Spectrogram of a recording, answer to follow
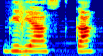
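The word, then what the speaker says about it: gwiazdka: - це зірочка і зірочка польською - це гв'яздка гвяздка гвяздка Наприклад якщо є якесь завдання з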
